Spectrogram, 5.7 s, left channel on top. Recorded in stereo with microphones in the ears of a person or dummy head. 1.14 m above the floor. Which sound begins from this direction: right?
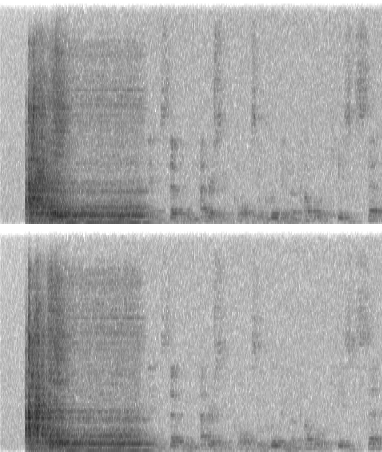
A drill, at 0.4 s.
